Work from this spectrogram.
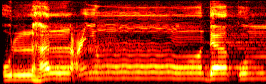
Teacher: Lam sukun cukup masuk tanpa dipantulkan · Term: tawalud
